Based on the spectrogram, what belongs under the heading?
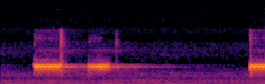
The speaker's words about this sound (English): I never thought about the phone ringing, sitting in the church office on a Sunday morning.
